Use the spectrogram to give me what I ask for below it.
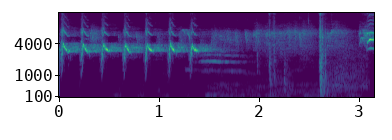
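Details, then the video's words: White-rumped shama song with kapas tembak fill: about seven clear, evenly spaced high chips, followed by soft trailing whistles and quiet high rattles. "suara burung murai batu isian kapas tembak"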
